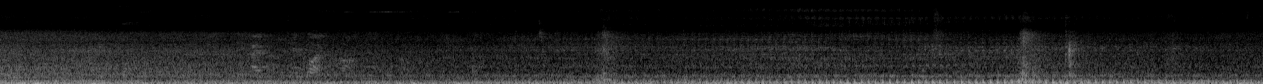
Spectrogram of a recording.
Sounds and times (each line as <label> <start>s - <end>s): Traffic sound 0.0s - 12.6s
walking in the Street 0.0s - 12.6s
